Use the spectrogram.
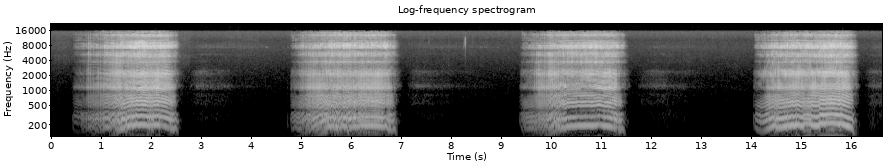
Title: The Most powerful snoring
